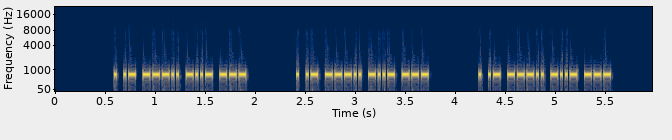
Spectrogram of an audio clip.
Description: Morse code, heard as a keyed tone, about 48 wpm, 700 Hz. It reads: EA8XO EA8XO EA8XO
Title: DXCC-100 Call Signs - 5 Characters - Repeated 3x - 50wpm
